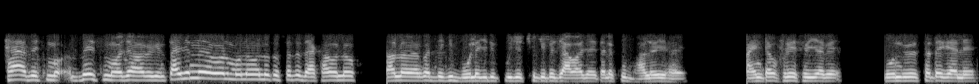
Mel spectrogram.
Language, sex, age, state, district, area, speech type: Bengali, male, 18-30, West Bengal, Kolkata, urban, conversation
